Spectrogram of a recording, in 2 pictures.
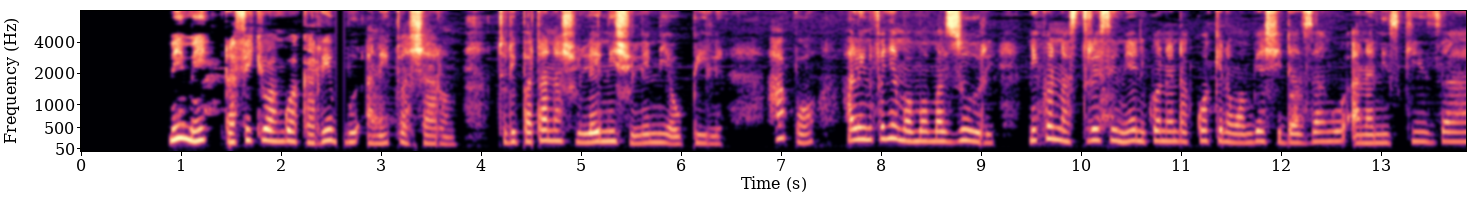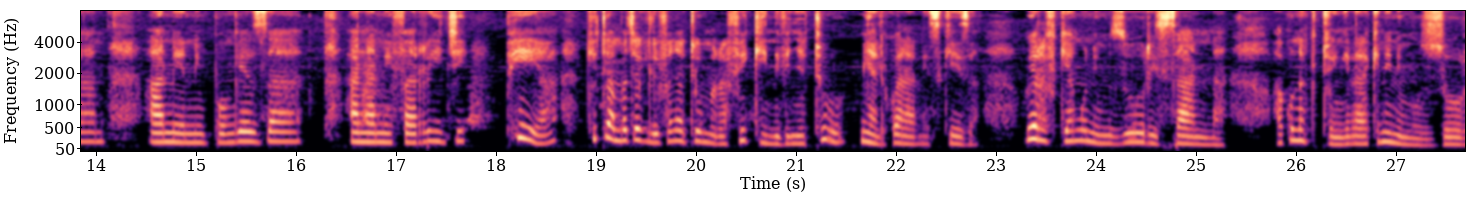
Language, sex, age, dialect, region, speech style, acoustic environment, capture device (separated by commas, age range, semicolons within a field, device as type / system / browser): Swahili, female, 25-34, Kenya - Nairobi Sheng-influenced, Kenya, happy; nervous, people talking; music, mobile / Linux / Chrome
